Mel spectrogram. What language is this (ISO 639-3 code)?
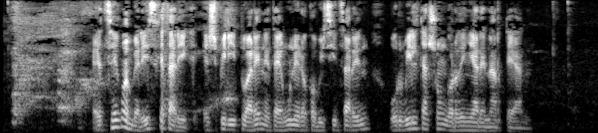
eus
